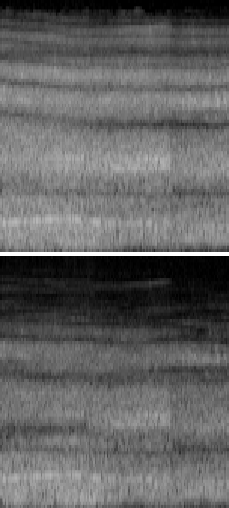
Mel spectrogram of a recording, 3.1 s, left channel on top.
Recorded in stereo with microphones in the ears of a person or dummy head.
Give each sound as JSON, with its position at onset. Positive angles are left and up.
{"t": 0.0, "sound": "a vehicle", "side_deg": 60}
